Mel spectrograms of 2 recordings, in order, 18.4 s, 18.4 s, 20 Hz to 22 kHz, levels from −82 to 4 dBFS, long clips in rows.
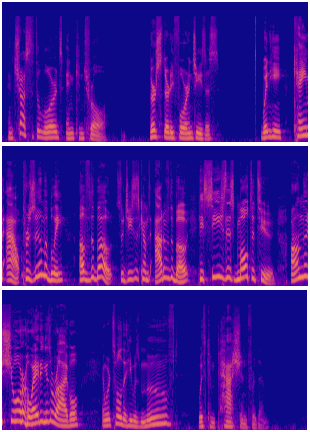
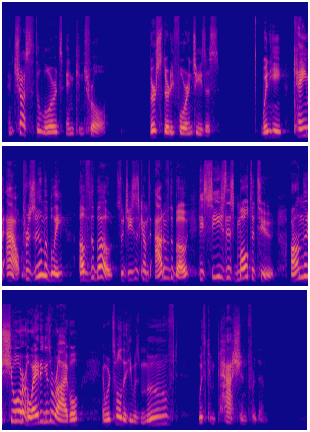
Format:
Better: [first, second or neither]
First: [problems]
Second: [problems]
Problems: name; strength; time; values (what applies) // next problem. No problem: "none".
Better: first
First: none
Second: thin; very; fading below 350 Hz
